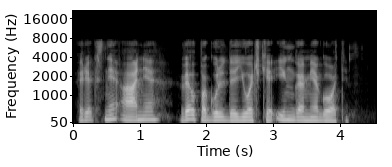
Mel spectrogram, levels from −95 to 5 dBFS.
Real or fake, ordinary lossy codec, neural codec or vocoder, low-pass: real; MP3, 96 kbps; none; 7.2 kHz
